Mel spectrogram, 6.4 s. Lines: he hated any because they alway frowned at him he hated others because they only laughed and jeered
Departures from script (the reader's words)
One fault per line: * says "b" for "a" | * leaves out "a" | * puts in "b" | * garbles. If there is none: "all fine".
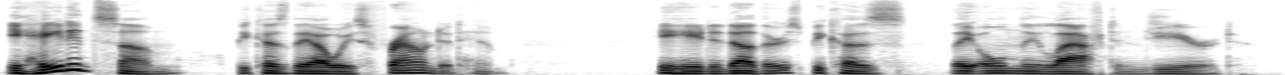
* says "some" for "any"
* says "always" for "alway"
